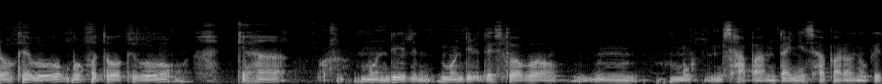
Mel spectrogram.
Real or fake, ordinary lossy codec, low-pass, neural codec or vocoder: fake; none; none; codec, 16 kHz, 4 kbps, FreqCodec, larger model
